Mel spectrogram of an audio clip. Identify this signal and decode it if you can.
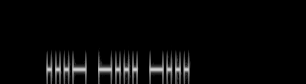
Morse code, heard as a keyed tone, about 28 wpm, 700 Hz. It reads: VBB
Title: Three Challenging Letter-Number Combinations 28wpm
